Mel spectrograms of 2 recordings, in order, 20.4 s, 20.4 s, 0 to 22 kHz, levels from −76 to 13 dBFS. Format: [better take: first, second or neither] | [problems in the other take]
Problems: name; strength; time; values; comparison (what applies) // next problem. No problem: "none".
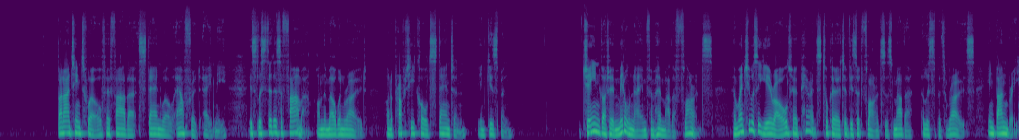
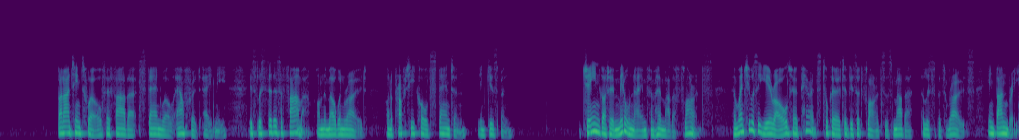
first | muffled; very; fading above 3.5 kHz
